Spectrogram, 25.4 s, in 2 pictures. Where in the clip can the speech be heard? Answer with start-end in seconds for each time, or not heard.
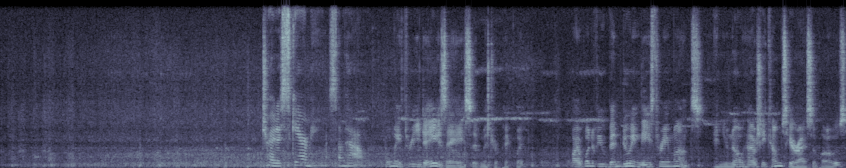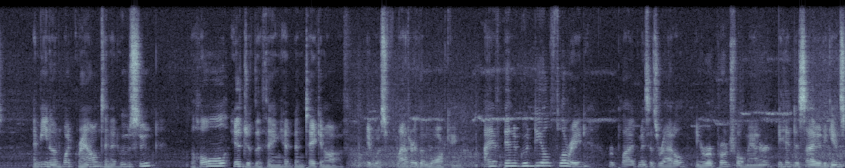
3.9-7.8, 8.6-25.3.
